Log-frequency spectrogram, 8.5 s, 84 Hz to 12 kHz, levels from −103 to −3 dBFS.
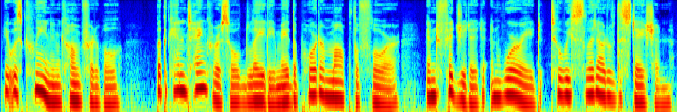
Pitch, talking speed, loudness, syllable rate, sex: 155 Hz, 190 wpm, -17 LUFS, 5.2 syllables/s, female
